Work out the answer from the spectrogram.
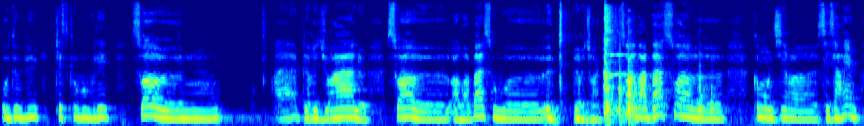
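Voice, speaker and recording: A young woman vlogger talking casually to camera, telling a personal story. She acts out her own pleas and sometimes drops to a hushed near-whisper. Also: on the low side, steady tone, unhurried, a little hiss or hum.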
